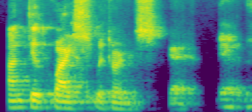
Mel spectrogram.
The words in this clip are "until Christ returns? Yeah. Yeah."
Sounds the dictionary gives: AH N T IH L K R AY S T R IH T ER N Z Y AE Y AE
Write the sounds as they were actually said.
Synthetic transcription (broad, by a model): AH N T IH L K W AY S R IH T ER N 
